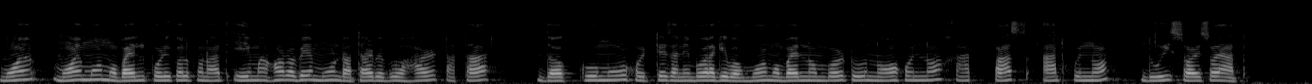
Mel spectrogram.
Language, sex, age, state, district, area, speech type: Assamese, male, 18-30, Assam, Golaghat, rural, read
